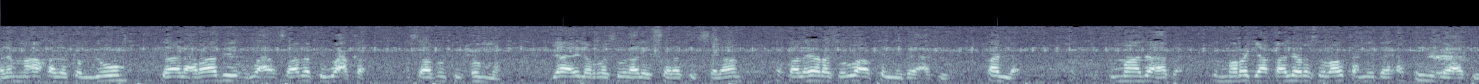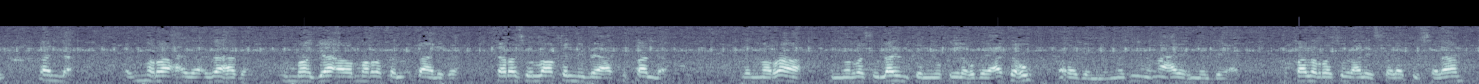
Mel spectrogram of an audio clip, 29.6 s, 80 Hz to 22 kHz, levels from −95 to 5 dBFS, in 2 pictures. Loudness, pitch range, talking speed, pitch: -14 LUFS, 170-210 Hz, 140 wpm, 190 Hz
